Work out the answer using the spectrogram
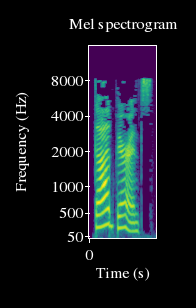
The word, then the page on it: godparents: British English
